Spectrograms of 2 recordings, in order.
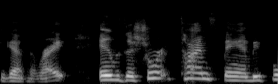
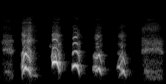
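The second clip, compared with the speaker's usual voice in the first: high laugh. Real, not acted. Big laugh.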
